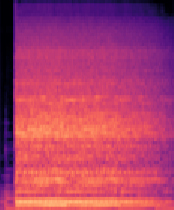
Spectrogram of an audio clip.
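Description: A car engine catches suddenly and revs hard, holding a loud, steady roar that slowly fades as the vehicle pulls away.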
